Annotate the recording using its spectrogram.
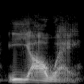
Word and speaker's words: Yahweh: Most Hebrew scholars today, and I've talked to some, believe that it was pronounced close to Yahweh.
